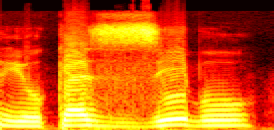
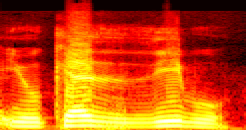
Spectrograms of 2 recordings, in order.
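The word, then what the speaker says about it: يكذب: Hati-hati teman-teman di lafal melafalkan huruf zal. Dzal ini tidak boleh dibaca atau tidak boleh diganti dengan huruf zai. Contoh yukazzibu. Yukazzibu tidak. Tapi dia yukadzibu yukadzibu yukadzibu bihal mujrimun.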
